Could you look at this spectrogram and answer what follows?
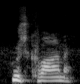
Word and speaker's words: Husqvarna: do you do it properly class go on who's Kawana there you go oh the lady that I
